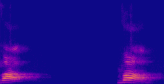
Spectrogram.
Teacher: केवल और केवल वकार ऐसा है, व ऐसा वर्ण है जिसका उच्चारण स्थान है दंतोष्ठ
